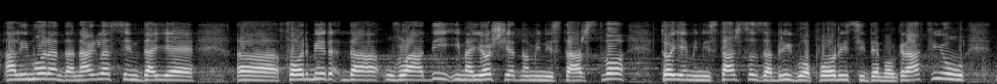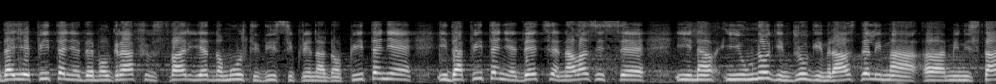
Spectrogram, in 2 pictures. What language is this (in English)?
Serbian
